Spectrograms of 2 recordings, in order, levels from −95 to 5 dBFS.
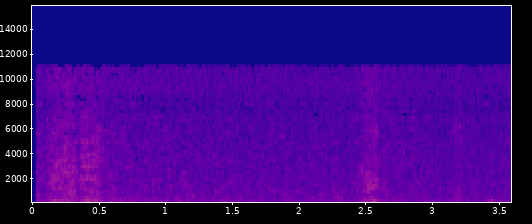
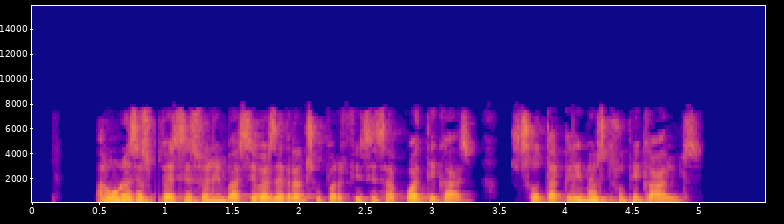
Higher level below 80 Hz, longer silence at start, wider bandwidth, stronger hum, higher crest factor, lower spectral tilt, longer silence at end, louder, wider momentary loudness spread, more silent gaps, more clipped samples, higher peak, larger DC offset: second, -76 dBFS vs -58 dBFS; second, 0.05 s vs 0.5 s; first, 11.5 kHz vs 8 kHz; neither; about the same, 20 dB vs 16 dB; second, -2 dB/octave vs -5 dB/octave; second, 0 s vs 0.5 s; second, -60 LUFS vs -19 LUFS; about the same, 9 LU vs 9 LU; second, none vs 3.49-3.59 s; neither; second, -42 dBFS vs -2 dBFS; neither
